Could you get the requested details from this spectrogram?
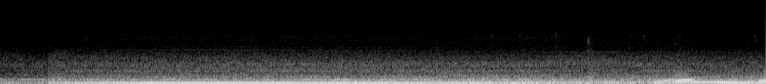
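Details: Subaru WRX, interior recording while driving: steady buzzing hum/whine that rises in pitch with road speed, unchanged by gear, revs, out of gear or clutch in; dealership diagnosed broken centre viscous coupler.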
